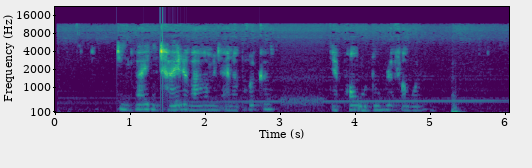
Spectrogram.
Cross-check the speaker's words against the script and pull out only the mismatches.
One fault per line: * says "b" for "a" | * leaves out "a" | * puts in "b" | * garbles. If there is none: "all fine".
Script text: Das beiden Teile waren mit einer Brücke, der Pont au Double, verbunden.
* says "Die" for "Das"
